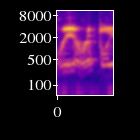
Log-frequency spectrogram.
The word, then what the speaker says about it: Rhea Ripley: Someone like Rhea Ripley, is that how you say her name?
